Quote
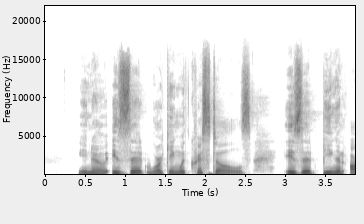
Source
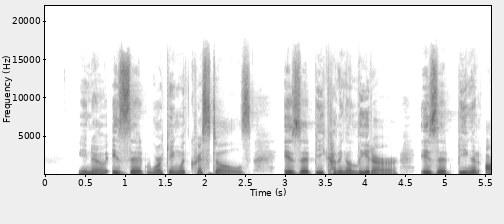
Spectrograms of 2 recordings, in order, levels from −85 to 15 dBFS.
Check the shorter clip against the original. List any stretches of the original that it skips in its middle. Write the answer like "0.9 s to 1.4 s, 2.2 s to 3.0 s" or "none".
3.0 s to 4.6 s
